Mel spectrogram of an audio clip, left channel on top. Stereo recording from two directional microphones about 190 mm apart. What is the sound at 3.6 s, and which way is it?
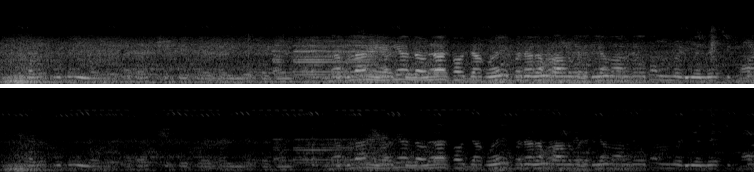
Speech, 15° left (ahead or behind).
